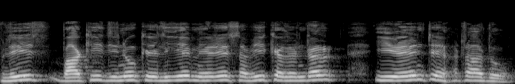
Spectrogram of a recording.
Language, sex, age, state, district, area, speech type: Hindi, male, 60+, Uttar Pradesh, Jaunpur, rural, read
